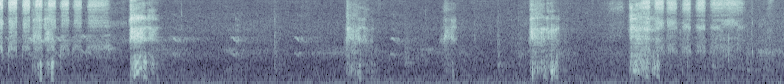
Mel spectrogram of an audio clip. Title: Cute black cat coughs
